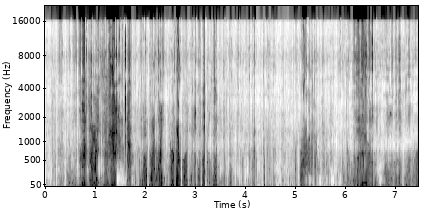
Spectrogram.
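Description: Packaging of a tarot card deck crinkling and crackling as it is handled, in a rapid run of small crackles with a few brief breaks.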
